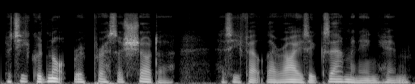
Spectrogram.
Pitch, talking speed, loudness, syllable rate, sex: 105 Hz, 200 wpm, -21 LUFS, 5.3 syllables/s, female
